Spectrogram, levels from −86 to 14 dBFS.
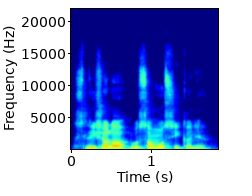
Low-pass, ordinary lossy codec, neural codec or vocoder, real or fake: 19.8 kHz; none; none; real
